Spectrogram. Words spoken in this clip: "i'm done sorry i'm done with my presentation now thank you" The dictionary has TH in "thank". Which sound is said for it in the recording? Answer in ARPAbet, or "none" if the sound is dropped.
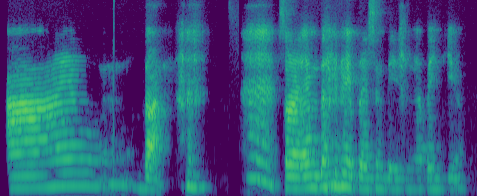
T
